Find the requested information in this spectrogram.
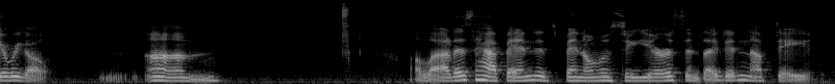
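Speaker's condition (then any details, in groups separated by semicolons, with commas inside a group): ALS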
